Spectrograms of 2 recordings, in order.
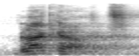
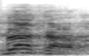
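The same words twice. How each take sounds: First: Said in the usual way. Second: Louder, blunt, with a laugh breaking in; emphatic Greek owner. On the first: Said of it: "And he says". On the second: Retold or imitated. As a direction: punch the word Blackout as the final verdict. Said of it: "he said".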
